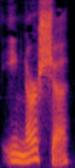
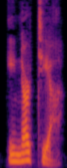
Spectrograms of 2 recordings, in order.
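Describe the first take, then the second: First: A sh sound is used in the middle. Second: A t sound is used in the middle. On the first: The softened modern pronunciation. The speaker calls it right. "why we pronounce I N E R T I A as" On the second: The unsoftened pronunciation. The speaker calls it wrong. "and not"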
